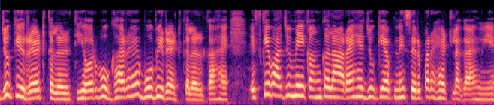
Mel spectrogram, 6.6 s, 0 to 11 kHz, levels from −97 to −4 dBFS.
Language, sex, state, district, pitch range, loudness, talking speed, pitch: Hindi, female, Bihar, Bhagalpur, 210-275 Hz, -14 LUFS, 300 wpm, 250 Hz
